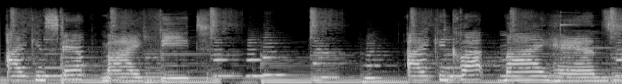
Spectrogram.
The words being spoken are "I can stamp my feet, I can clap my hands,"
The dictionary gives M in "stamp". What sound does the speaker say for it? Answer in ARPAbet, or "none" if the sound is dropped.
M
